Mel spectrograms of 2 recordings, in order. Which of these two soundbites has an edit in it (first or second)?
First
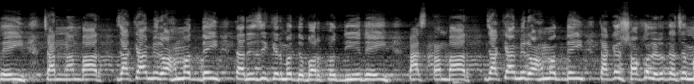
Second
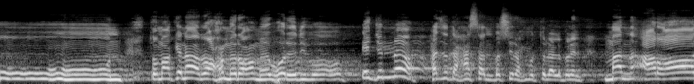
second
